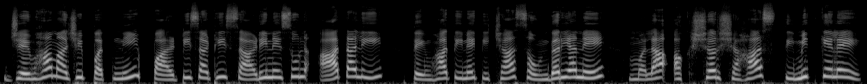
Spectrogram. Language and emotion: Marathi, surprised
